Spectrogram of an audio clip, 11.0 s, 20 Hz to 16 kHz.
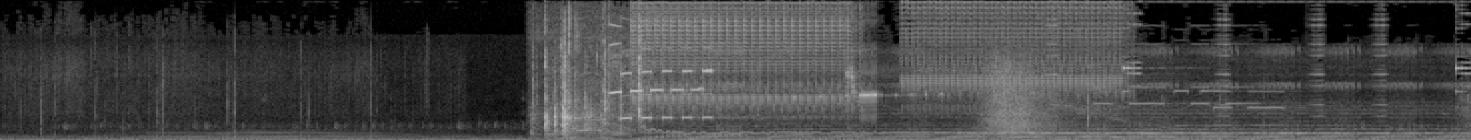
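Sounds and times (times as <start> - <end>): background score music: 0.0 - 11.0.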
